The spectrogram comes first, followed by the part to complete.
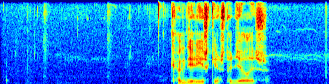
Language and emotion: Russian, neutral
